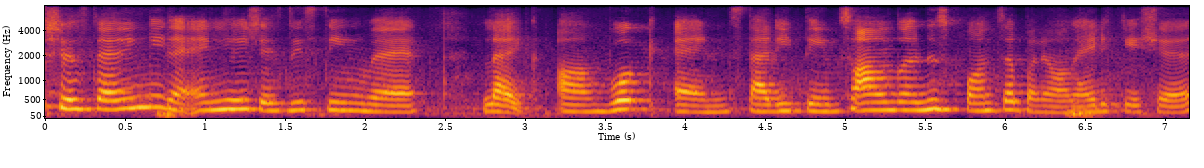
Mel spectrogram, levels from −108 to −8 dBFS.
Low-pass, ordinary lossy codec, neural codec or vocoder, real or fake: none; none; codec, 16 kHz, 2 kbps, X-Codec, HuBERT features, trained on balanced general audio; fake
